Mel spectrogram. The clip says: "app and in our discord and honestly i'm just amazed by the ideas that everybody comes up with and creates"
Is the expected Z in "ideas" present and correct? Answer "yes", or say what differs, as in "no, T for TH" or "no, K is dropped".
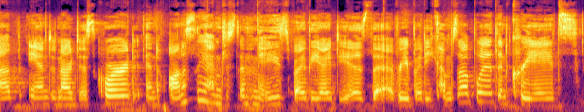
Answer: yes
